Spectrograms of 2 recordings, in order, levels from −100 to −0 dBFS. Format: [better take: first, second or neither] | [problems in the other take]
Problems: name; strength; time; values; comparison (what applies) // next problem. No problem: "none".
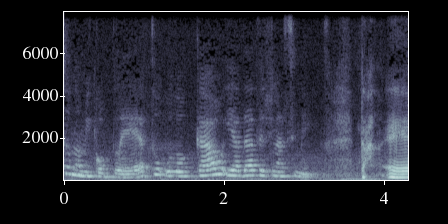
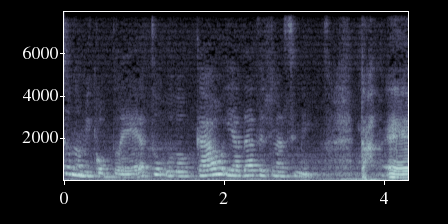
first | room echo; dies away in 0.2 s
